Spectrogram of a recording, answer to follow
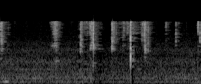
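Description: A tarot deck shuffled in the hands: a quick run of crisp card snaps and rustles, densest about halfway through.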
